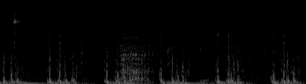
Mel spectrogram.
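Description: Horse hooves clip-clopping in a video game, a quiet, steady trotting rhythm of repeated hoof knocks with a brief whinny-like sound near the start.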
